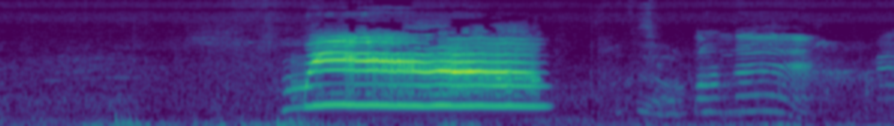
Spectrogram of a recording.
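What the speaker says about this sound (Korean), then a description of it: "고양이다." A cat meows loudly and close by, one long drawn-out call followed by a shorter, fainter meow, over quiet background noise.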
